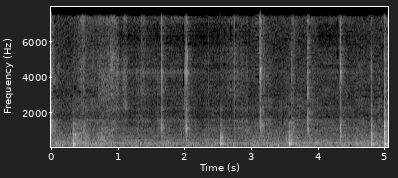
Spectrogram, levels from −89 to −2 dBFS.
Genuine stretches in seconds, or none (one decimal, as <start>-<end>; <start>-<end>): 0.0-1.0; 3.0-4.0; 4.6-5.1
